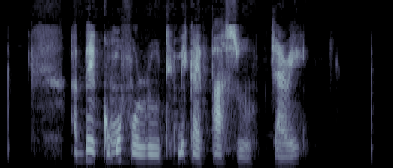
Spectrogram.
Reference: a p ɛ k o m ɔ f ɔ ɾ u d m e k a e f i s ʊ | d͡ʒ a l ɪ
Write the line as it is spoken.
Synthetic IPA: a b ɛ k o m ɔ f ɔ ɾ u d m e k a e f a s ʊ | d͡ʒ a ɾ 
